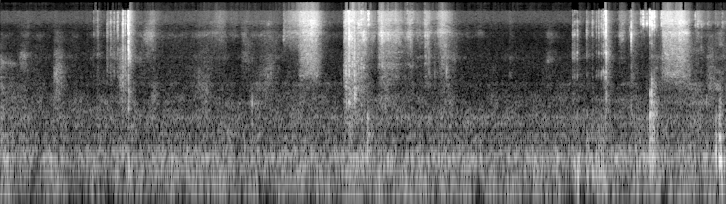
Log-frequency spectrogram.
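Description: Quiet scissor snips cut through card, a handful of sharp crisp clicks spaced irregularly over a soft background hiss.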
